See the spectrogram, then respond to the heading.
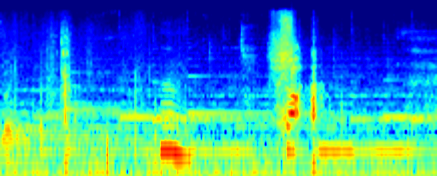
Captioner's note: Anuj screams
